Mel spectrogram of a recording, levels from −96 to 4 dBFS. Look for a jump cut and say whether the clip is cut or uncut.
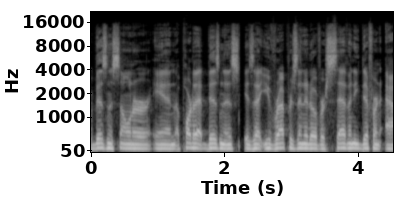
uncut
